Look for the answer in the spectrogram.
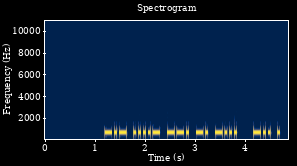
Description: Morse code, heard as a keyed tone, about 25 wpm, 700 Hz. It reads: K4GNB DE
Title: USA Callsign DE Callsign - 5 Characters - 25wpm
